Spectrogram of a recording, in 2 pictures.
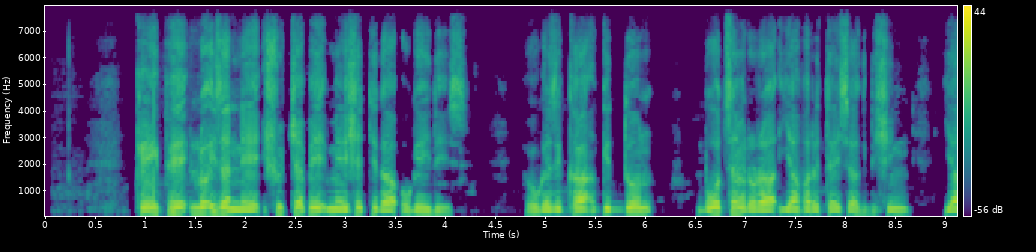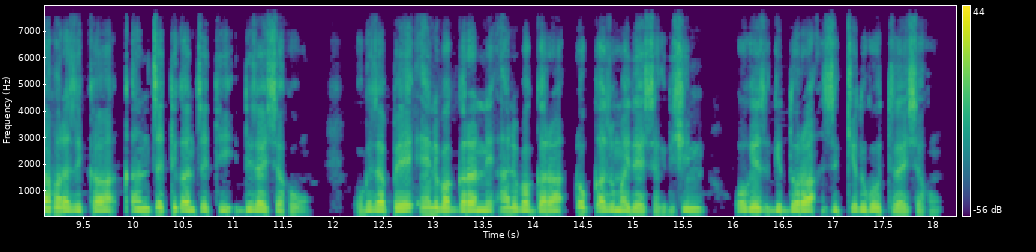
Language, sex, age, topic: Gamo, male, 25-35, government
